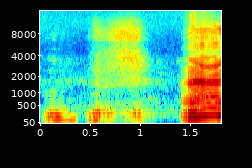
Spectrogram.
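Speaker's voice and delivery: ordinary talk, nothing marked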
